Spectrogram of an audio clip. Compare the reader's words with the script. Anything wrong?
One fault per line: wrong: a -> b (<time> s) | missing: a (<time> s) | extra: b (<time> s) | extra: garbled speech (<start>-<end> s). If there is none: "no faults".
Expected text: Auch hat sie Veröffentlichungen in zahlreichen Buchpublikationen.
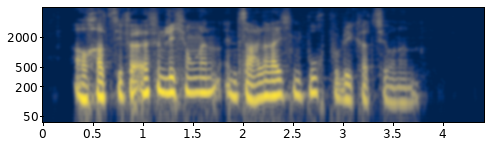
no faults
